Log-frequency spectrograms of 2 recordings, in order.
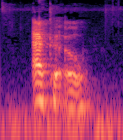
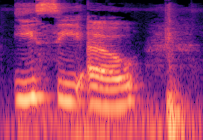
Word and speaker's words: ECO: It's the Dan Wesson, I've heard it pronounced Echo, ECO. However you put it, it is a very slim 9mm is my preferred plinking caliber of choice in a 1911 format.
